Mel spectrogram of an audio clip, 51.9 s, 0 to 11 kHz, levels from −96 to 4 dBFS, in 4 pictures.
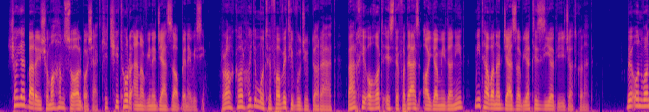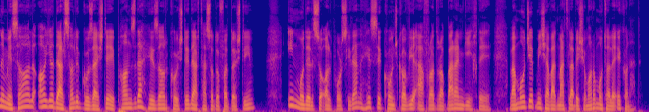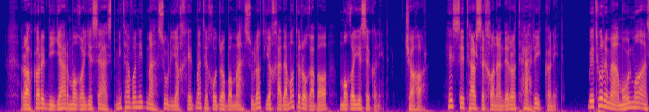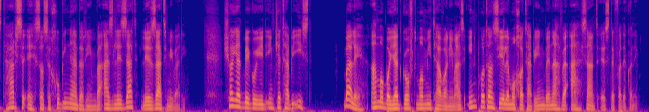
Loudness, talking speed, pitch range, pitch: -30 LUFS, 135 wpm, 100-135 Hz, 115 Hz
